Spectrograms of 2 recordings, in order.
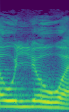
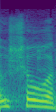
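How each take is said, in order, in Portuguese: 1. O nome é falado com som de 'lh'. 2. O nome é falado com som de 'sh'. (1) "Não é o Lhoa" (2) "no sotaque bonaerense é o Shoah"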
